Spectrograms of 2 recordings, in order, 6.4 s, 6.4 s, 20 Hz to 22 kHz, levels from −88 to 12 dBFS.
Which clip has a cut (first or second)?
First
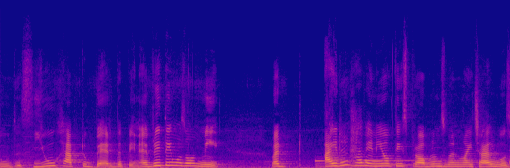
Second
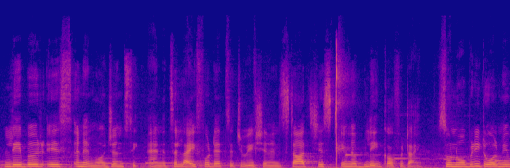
second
